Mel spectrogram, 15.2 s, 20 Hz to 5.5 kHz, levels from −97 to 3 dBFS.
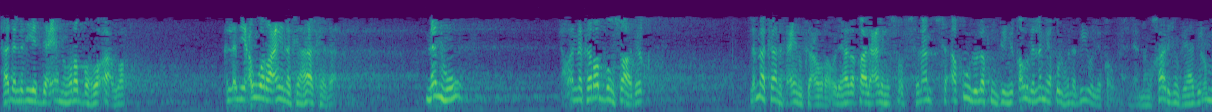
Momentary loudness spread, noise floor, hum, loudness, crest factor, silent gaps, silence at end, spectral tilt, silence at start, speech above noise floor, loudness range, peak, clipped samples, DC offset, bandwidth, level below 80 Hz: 19 LU; -52 dBFS; none; -27 LUFS; 20 dB; none; 0 s; -9.5 dB/octave; 0 s; 25 dB; 4 LU; -8 dBFS; under 0.1%; under 0.1%; 4 kHz; -62 dBFS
